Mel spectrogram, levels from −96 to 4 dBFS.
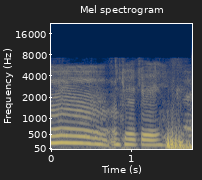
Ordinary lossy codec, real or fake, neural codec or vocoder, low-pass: none; fake; vocoder, 44.1 kHz, 128 mel bands, Pupu-Vocoder; 7.2 kHz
